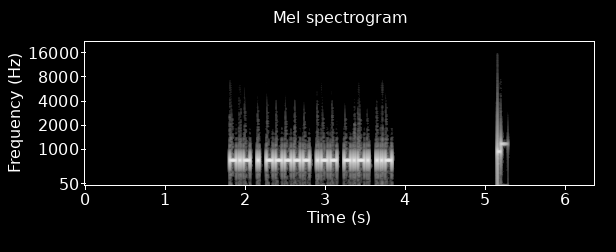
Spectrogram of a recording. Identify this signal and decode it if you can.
Morse code, heard as a keyed tone, about 40 wpm, 700 Hz. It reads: KE0WCU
